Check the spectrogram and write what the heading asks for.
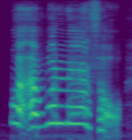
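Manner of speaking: very high incredulous insult; outraged squeal. Real, not acted. Exaggerated repeat.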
